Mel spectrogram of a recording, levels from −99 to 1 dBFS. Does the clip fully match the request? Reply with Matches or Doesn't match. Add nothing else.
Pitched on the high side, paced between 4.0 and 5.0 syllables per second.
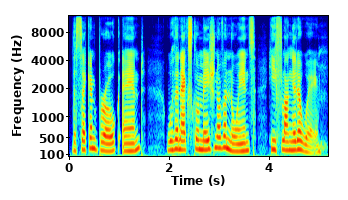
Matches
